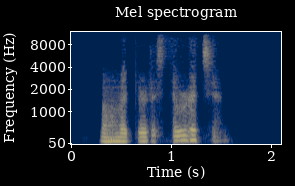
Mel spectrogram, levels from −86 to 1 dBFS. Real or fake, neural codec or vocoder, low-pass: fake; codec, 44.1 kHz, 0.9 kbps, DAC; 10.8 kHz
